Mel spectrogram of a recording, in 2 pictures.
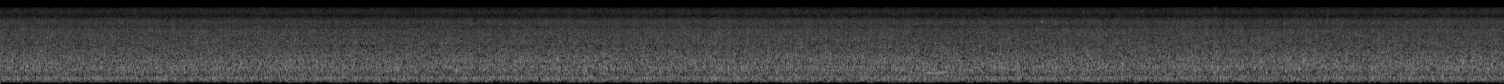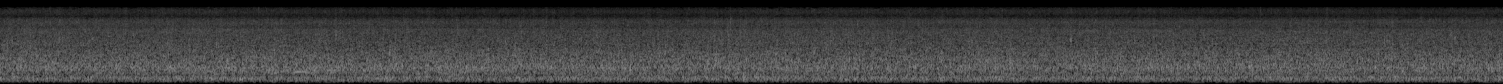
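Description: A shallow, rocky stream running: a steady, even rush of water.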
